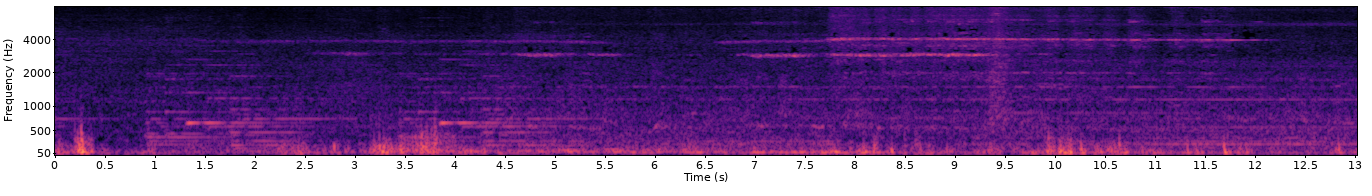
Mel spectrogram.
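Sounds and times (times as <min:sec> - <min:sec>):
train wheels rumbling on rail: 0:00.0 - 0:13.0
high brake squeal: 0:04.3 - 0:12.6.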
